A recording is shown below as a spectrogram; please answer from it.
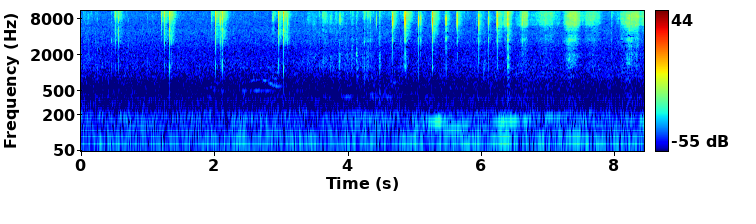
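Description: A small white ceramic plant pot is turned over and tilted in the hands while long nails tap and scratch its base and side. About eighteen sharp, high, clicky taps sound at an uneven pace, mixed with faint scratchy rubs. Each tap dies away almost at once, over a quiet low hum.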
